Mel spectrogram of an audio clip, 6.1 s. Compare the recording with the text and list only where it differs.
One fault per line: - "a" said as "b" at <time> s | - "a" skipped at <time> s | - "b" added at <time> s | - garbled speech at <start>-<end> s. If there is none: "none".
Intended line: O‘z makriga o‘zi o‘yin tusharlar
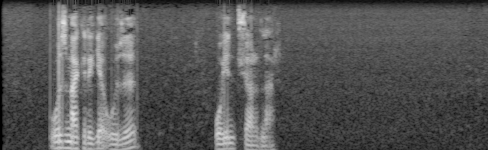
none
